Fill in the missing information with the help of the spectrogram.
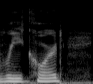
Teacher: If the stress is on the first syllable record, it is a noun like a vinyl record or a written record. If the stress is on the second syllable record, it is a verb meaning to tape something.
